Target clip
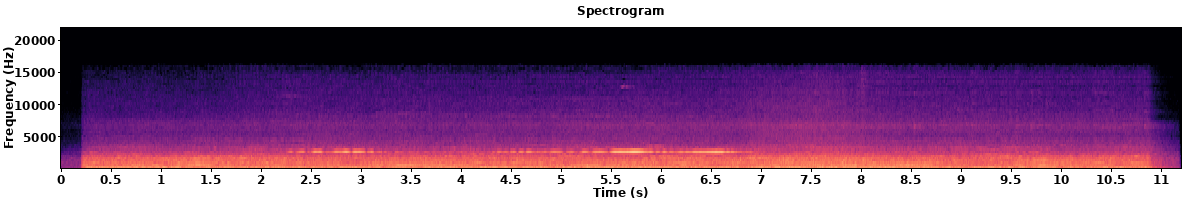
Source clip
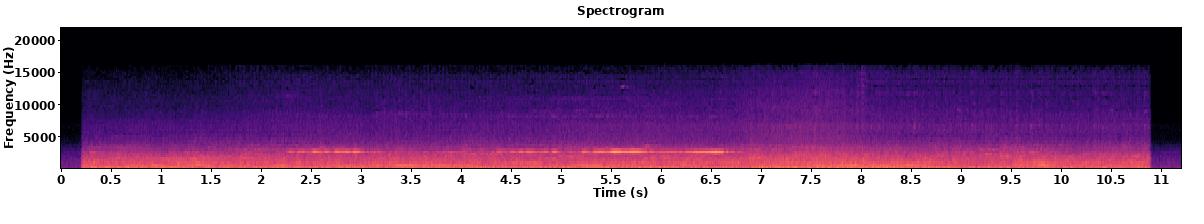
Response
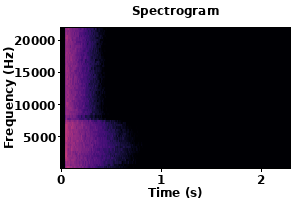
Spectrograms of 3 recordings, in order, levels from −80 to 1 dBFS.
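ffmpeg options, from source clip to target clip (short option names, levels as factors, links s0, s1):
-filter_complex "[0:a]asplit=2[s0][s1];[s1]adelay=36,volume=0.237[s2];[s0][s2]amix=inputs=2:normalize=0,asplit=2[s3][s4];[1:a]atrim=start_sample=2205[s5];[s4][s5]afir=irnorm=-1:irlink=0,volume=0.299[s6];[s3][s6]amix=inputs=2:normalize=0,volume=1.68"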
